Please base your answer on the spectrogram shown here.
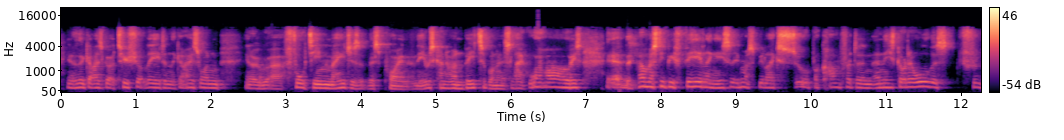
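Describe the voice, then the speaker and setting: A man with a creaky voice speaking as an interview guest and coach, explaining emphatically with rhetorical questions and acted-out examples. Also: a little high. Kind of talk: animated interview conversation, explaining.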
